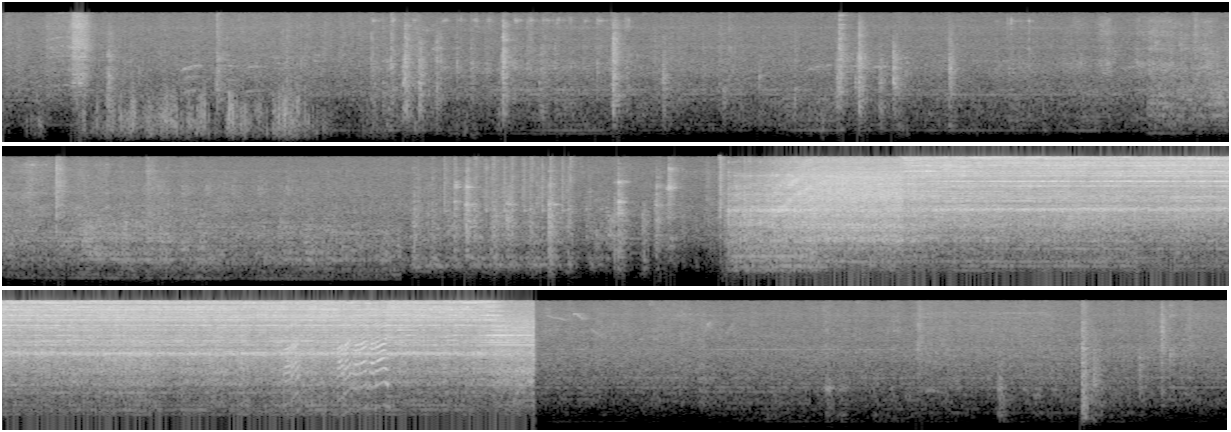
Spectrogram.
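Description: Light clicks and knocks of a stop block and square being handled on a wooden crosscut sled. About halfway through, a table saw starts and runs loudly for about six seconds with a steady high whine, then cuts off suddenly.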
